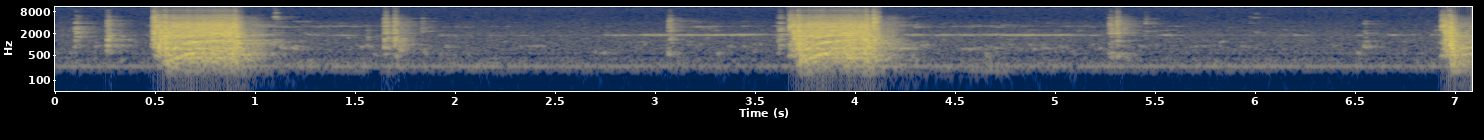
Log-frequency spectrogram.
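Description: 1966 Lincoln's V8 engine turning over in two short half-second bursts, about three seconds apart. It fires but won't catch and keep running.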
